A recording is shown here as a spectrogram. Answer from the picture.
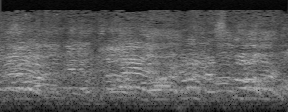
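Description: Several people's voices talking over one another, a steady chatter.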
